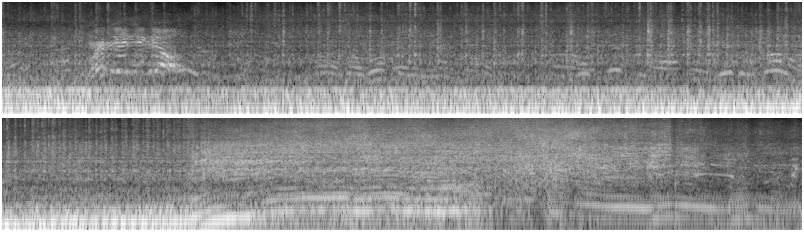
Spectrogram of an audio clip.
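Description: An open-class mud-racing vehicle's engine idles with a heavy rumble at the start line. About seven and a half seconds in, it revs sharply as the vehicle launches into the mud pit, with a loud rush of noise from the throttle and spray. Near the end the engine note drops in steps.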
